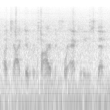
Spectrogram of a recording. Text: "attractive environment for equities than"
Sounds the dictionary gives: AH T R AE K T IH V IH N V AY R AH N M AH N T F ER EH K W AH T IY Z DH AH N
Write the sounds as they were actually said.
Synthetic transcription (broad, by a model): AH T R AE K T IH V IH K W AY AH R M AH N T F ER EH K W AH T IY Z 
